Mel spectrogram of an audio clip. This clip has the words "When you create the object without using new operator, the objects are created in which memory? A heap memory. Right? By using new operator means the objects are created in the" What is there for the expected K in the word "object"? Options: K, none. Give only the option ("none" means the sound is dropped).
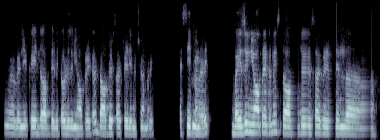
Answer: none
